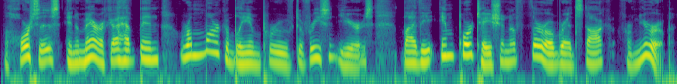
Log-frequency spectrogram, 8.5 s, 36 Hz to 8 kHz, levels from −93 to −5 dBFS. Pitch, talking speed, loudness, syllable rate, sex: 165 Hz, 135 wpm, -18 LUFS, 4.7 syllables/s, male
